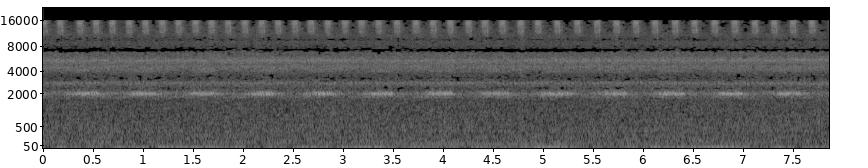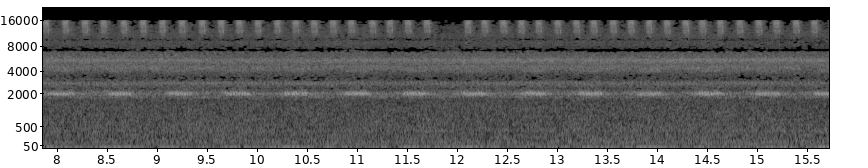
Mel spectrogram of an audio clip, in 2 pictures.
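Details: Evening cricket chorus recorded outside by a deck with decoration lights on. Clear, even chirps come at a quick, regular beat of roughly two per second throughout, with a steady background hiss and a thin high-pitched tone.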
